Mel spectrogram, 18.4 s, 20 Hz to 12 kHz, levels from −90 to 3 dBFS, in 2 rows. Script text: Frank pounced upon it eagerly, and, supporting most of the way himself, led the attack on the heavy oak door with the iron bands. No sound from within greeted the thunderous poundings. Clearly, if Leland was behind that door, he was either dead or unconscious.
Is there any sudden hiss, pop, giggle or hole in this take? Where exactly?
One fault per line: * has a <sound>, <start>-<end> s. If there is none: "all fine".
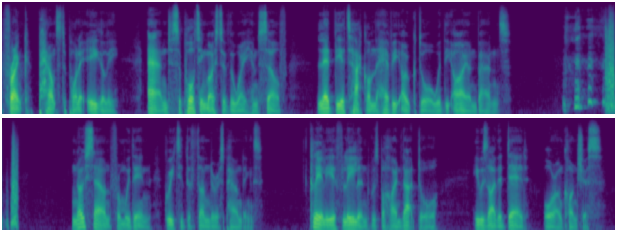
* has a laugh, 8.4-9.5 s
